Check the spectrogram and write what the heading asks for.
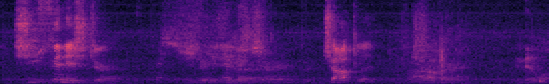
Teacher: There's almost no linking, except for she finished her.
